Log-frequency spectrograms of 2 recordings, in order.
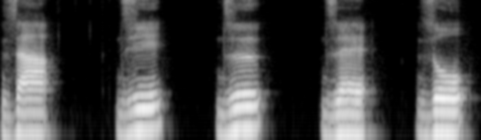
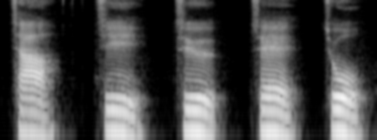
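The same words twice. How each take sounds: First: The consonants sound like a Z sound. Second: The consonants sound like a J sound. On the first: The speaker calls it right. "Z 있죠, Z. G의 느낌으로 발음을 해야 한다는 거" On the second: The speaker calls it wrong. "지읒이라고 해서 그냥 자, 지, 즈, 제, 조 이렇게 하면요. 일본인들은 치읓의 느낌이 난다고 해요"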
